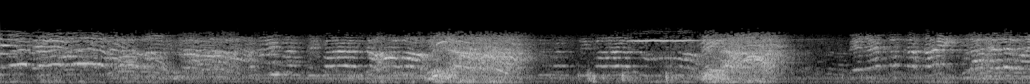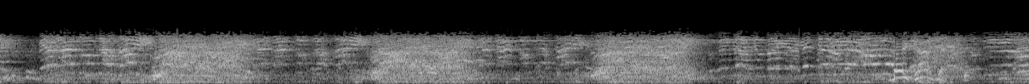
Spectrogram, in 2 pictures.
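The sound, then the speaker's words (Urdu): A large crowd chants slogans loudly in rhythmic, surging bursts, many voices shouting together almost without pause, with brief dips before the chanting swells again. “ٹھہر جائیں، ابھی بڑے بڑے نعرے پڑے، نعرے سارے نعرے سنبھال کر رکھو، ٹھیک ہے؟”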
